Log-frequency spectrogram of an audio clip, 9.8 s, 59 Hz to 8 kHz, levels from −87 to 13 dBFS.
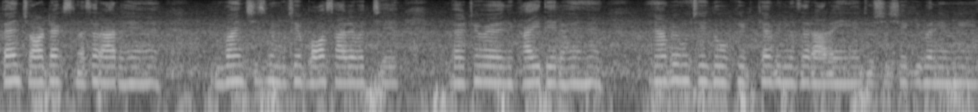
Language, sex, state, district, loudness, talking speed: Hindi, male, Chandigarh, Chandigarh, -19 LUFS, 200 wpm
